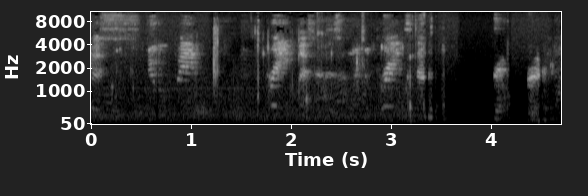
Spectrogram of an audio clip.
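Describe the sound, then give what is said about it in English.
Soft, wet smacking and clicking of gum being chewed, coming in quick irregular bursts over a faint low rumble, with a brief pause before a few more smacks. “he's still chewing on that gum. Stop, that's annoying.”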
